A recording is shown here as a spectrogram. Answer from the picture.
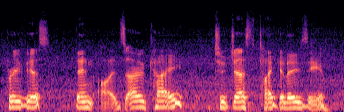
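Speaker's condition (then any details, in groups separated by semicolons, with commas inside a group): MND; limb onset, legs and arms; voice slightly raspy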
